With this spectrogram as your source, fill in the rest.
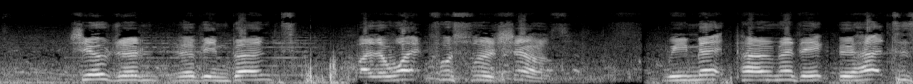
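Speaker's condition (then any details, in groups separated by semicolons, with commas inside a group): Cerebral palsy; wheelchair; speech difficulties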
